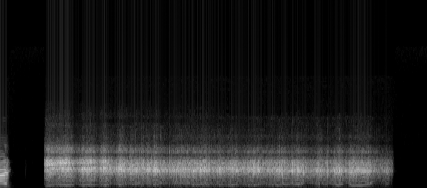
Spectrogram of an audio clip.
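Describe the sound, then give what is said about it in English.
A burst of harsh, steady static, white noise from a screen, hisses for about three and a half seconds after a brief click, then cuts off abruptly; it is loud, with no voices. “The screen turned to white noise.”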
